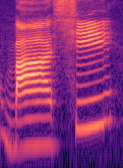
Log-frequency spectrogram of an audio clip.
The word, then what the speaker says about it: 맛있어요: You could see the first syllable, 맛. Well, that S sound goes to the next syllable, it. Because it, just the first syllable looking like, circle, that doesn't sound anything. So, that the bottom consonant S goes to the next one. So, 맛있어요.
